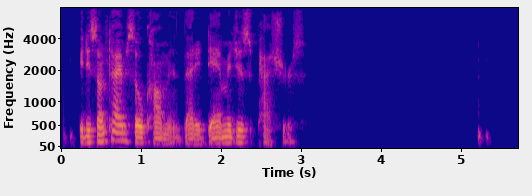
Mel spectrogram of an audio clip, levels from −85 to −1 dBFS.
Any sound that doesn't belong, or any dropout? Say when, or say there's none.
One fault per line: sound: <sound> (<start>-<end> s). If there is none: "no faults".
no faults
